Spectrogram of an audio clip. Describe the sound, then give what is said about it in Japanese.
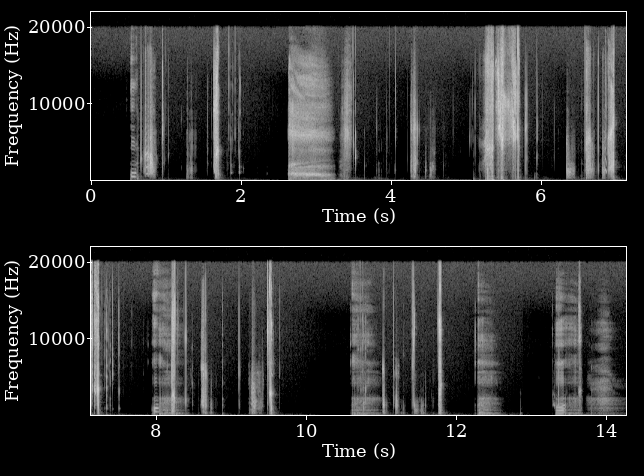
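Wet, intimate kissing with tongue, made up of many soft smacking and sucking bursts mixed with breathy sighs, coming in irregular clusters separated by brief silences. “本当に頭の中がとろけちゃうくらいにキス美味しい。”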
